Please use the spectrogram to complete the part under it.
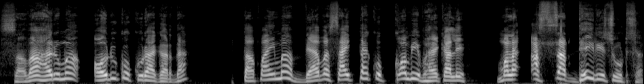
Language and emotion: Nepali, angry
